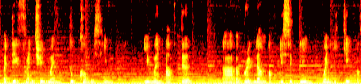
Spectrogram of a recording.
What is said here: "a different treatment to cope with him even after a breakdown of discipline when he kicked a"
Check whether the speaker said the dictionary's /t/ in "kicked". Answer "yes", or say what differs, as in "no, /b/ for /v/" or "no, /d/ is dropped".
no, /t/ is dropped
